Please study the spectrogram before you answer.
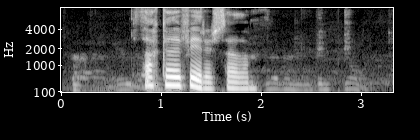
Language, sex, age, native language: Icelandic, female, 30-39, Icelandic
